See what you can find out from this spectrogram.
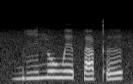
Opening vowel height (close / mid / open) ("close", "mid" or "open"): close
